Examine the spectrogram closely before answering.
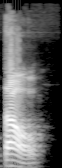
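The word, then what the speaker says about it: ταῦ: próximo próximo é o tal tal som de t t isso de tatu né som de T de tatto então sim se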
